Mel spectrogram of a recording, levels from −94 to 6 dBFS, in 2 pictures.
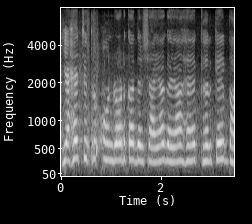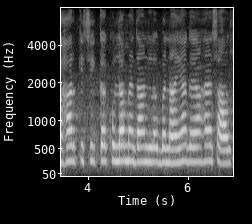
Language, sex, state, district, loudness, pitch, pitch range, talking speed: Hindi, female, Haryana, Rohtak, -15 LUFS, 275 Hz, 265-290 Hz, 175 wpm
